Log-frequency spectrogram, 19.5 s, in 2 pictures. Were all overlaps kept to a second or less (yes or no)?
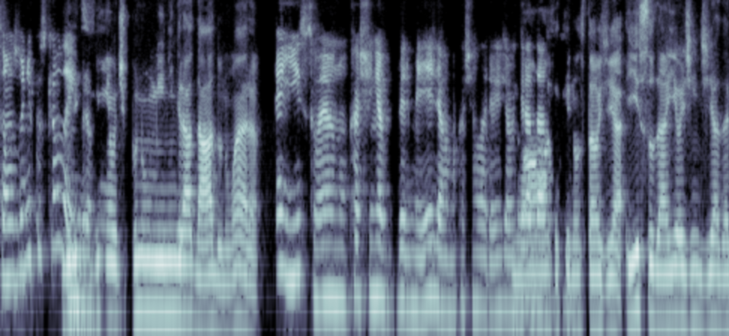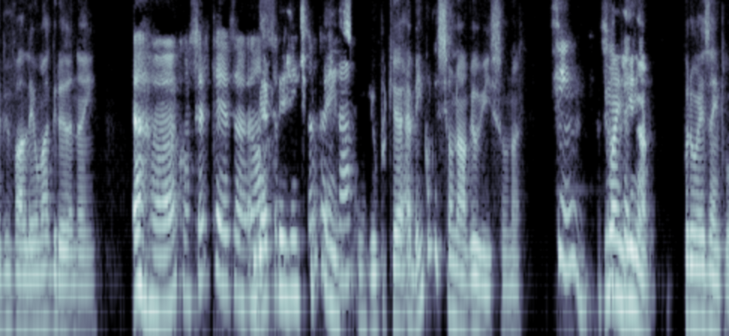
no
